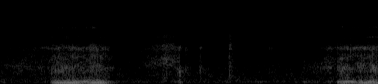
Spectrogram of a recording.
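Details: Marusya, a pet cat, snores while asleep indoors: two low, rumbling, buzzy snore breaths roughly three seconds apart, each about half a second long, with quiet room noise in between.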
